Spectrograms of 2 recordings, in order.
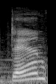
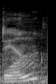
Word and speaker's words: Dan: Since vowels were interchangeable in the original Hebrew language, Dan could be pronounced Din, Don, or Den.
